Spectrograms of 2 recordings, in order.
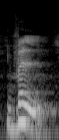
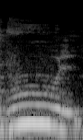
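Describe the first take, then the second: First: The vowel is a short u sound. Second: The vowel is a long oo sound. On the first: The speaker calls it right. "It must be read as will" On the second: The speaker calls it wrong. "Usually W O O L you read as wool, but that's wrong"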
